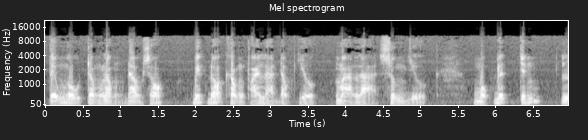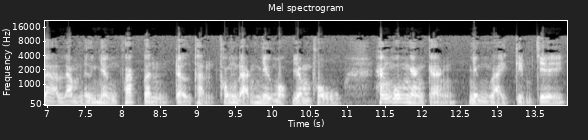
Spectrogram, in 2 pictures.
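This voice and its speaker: Guy reading a martial arts novel out loud, husky and gravelly, steady pace. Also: lowish voice, takes it slowly. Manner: steady storytelling. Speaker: audiobook narrator.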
